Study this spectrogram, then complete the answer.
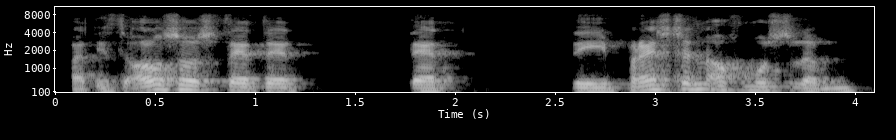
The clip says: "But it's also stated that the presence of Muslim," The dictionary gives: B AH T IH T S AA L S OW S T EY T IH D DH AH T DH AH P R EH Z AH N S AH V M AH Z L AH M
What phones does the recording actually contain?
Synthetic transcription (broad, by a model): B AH T IH T S AA L S OW S T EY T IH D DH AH T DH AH P R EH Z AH N AH F M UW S L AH M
